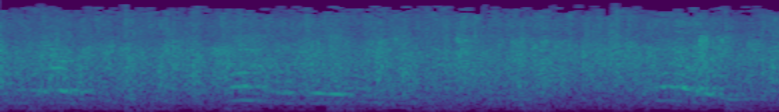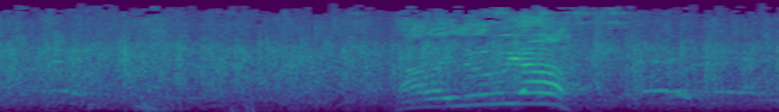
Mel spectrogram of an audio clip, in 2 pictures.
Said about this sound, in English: If you love him tonight, clap your hands unto him and bless his name.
